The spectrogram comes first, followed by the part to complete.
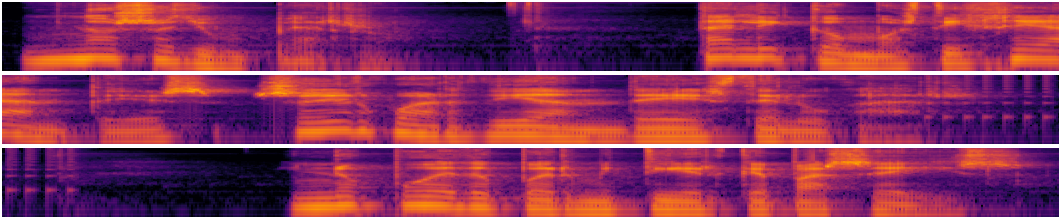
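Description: A man voicing a solemn, easily offended mystical lake guardian in a game, formal, measured and theatrical, with a husky voice. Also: medium pitch, sing-song, a bit bright. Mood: stern.

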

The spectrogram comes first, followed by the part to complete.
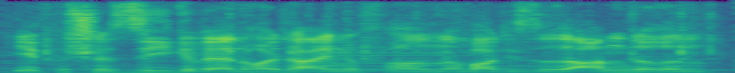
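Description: A young man streaming a shooter game, giving clipped, excited callouts to his teammate in slangy speech. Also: lowish voice, a little fast, over music. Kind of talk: fast team callouts while gaming.

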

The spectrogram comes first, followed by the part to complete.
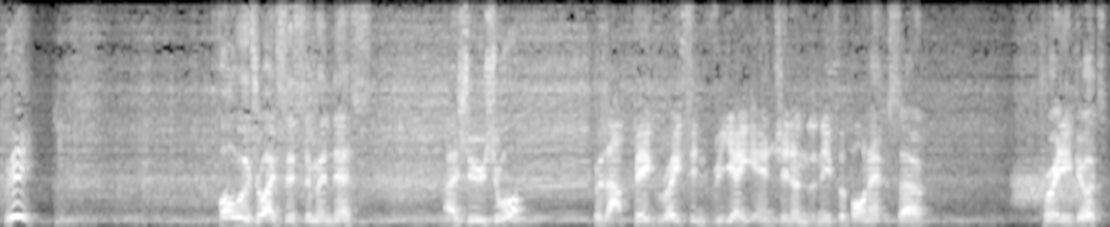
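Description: A man with a croaky voice, chatting excitedly through a racing game as a gaming YouTuber, rambling with fillers. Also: medium pitch, takes it slowly, pauses often, noisy background. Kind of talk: casual racing game commentary.

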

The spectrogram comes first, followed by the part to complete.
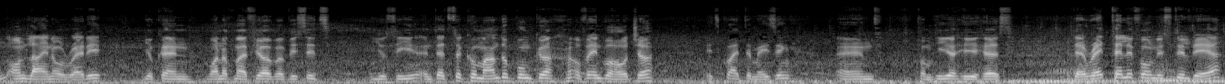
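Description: Middle-aged man vlogging outdoors over traffic. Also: medium pitch. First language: German. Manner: chatty, enthusiastic, loosely phrased with restarts. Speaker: vlogger giving a walking tour. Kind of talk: casual walk-and-talk narration. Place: outdoors on city streets. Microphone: wired earphone mic, phone held at arm's length. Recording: outdoor street noise. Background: city traffic.

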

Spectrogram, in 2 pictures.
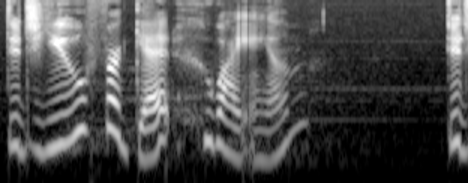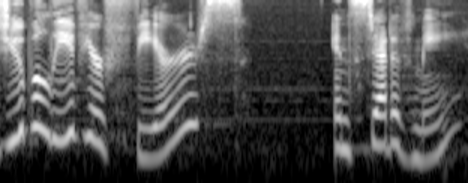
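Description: A woman reading a children's story aloud, voicing a calm, gentle grown man who speaks softly. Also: high voice, slow, voice pushed up, full character voice.

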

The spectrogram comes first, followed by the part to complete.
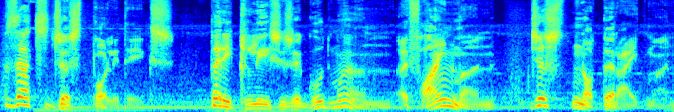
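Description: An actor playing a scheming, grandiose populist politician of ancient Athens in video game dialogue, with a gravelly, oratorical delivery. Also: male voice, lowish voice, huge pitch swings, takes it slowly, bright, forceful tone, slight background noise, full character voice. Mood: insinuating.

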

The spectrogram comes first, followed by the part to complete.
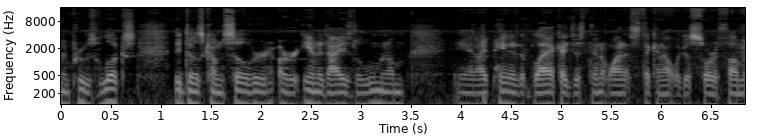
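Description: A man's voice: lowish voice, slight background noise. A man casually walking through his truck winch setup outdoors, rambling with many fillers and restarts, filmed on a handheld phone. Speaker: DIY truck vlogger. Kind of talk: casual how-to walkthrough. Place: outdoors on a lawn beside a truck.

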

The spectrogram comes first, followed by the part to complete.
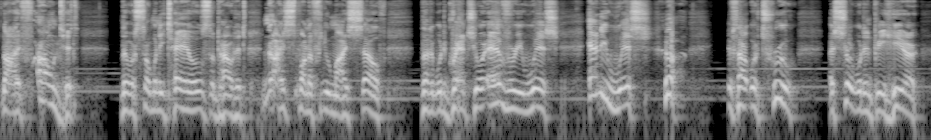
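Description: Man voicing a desperate old wounded rogue, high-pitched. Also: expressive, a little slow, a bit bright, faint music behind, heavily acted. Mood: wistful boasting. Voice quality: hoarse, strained. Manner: pleading, moaning, insistent. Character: old wounded stalker, wheedling, desperate, boastful.

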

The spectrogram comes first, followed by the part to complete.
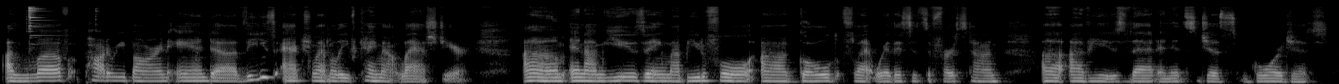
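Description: A woman casually showing off her table decorations, soft-spoken and unhurried, with many ums and uhs, filming on a phone indoors. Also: low voice, little pitch movement, vocal fry, breathy edge. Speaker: home decor vlogger. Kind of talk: casual show-and-tell narration.

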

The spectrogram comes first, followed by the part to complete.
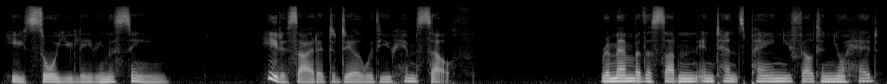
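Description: A man acts out a supernatural son of Death for a radio short story. He is calm and menacing, with a dark tone and a slow, lucid, deadpan delivery. The sound is close and dry. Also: medium pitch, no echo, natural voice. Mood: grave, impatient.

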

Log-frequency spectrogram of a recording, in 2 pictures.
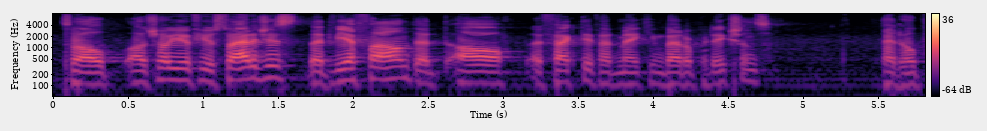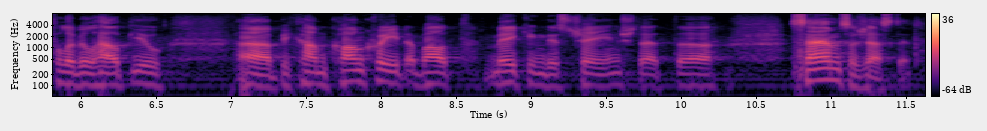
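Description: A man's voice: medium pitch, fairly even intonation, a little fast, bright, forceful tone. A middle-aged man with a Swiss accent giving a conference presentation in a conversational manner. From Switzerland. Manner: conversational, rhetorical questions to the audience. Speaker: conference speaker, professor. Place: large dark conference hall stage, indoors.

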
